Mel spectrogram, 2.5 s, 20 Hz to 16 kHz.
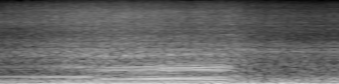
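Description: A KTM Adventure 390X single-cylinder motorcycle engine is revved from about 4000 RPM, a loud, close, steady drone that rises in pitch before settling, with no one talking.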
